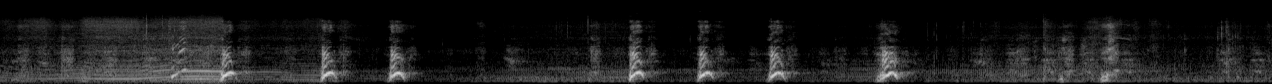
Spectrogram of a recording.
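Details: Undersocialized rescue Rottweiler Catahoula Leopard Dog mix named Pablo Pinto, caught in the Redlands area of South Florida and fearful of people, barking in single abrupt yaps, about six in a row at uneven intervals, after a brief fading drone.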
